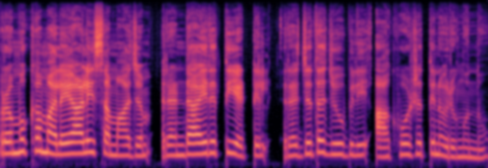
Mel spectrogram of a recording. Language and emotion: Malayalam, neutral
